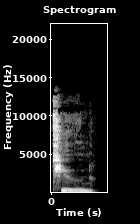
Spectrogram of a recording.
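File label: "tune in", British English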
